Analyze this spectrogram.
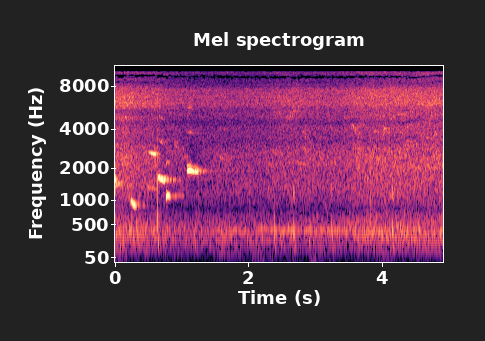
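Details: Kauai ʻōʻō with a rapid burst of four or five pure whistled notes at changing pitches in the first second and a half, followed by quiet background hiss.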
